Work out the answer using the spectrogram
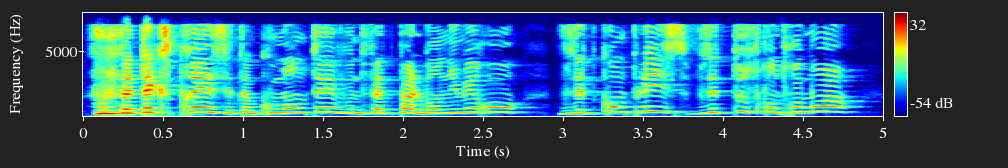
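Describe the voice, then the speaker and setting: A woman's voice: brisk, dull audio. A woman reading her story aloud, voicing a terrified young mother who screams and pleads that she is not mad. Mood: frantic screaming. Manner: screaming and pleading, high and shrill. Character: terrified young mother, frantic, accused of madness.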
